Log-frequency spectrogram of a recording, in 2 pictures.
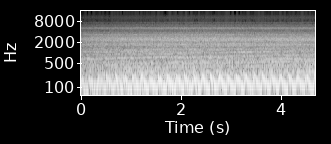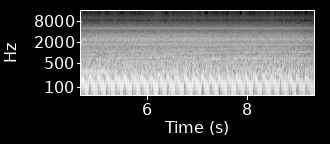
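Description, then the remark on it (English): Loud, abrasive industrial music from Beijing, China: a dense wall of harsh noise driven by a fast, relentless low pulse repeating several times a second, with no voices, sustained at full intensity throughout. “This is what industrial music from Beijing sounds like.”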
